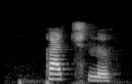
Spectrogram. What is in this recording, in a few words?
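"качны", Komi, female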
